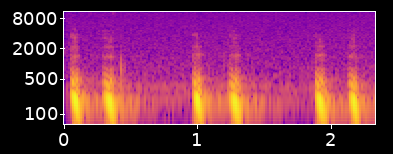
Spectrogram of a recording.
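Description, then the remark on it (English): Three paired low thumps in a steady lub-dub pattern, a heartbeat noise made for dramatic effect, each double beat separated by a short silence, fairly loud with no talking. “No, that was a heartbeat noise. It was for dramatic effect.”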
